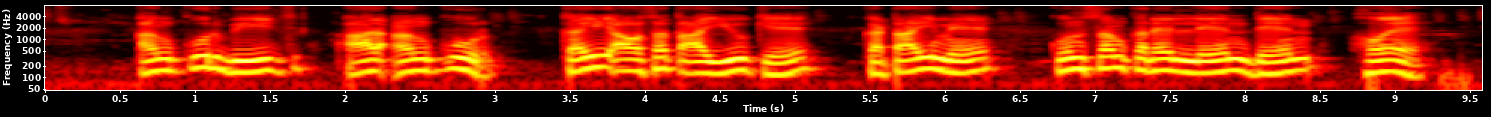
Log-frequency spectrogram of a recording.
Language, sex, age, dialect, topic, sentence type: Magahi, male, 18-24, Northeastern/Surjapuri, agriculture, question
